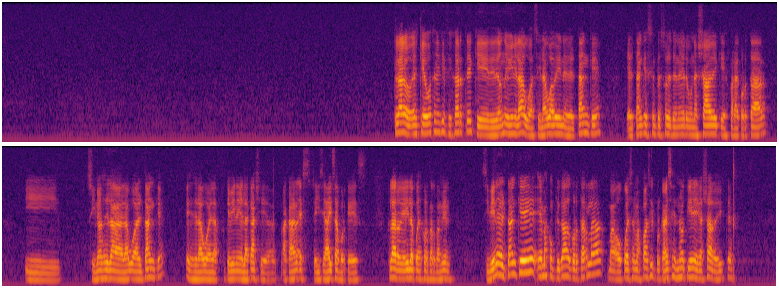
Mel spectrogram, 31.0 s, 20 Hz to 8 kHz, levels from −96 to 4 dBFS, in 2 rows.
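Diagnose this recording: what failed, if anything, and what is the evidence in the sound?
Nothing failed: the speech shows only the expected signature of call microphone processing, with the lowest bass trimmed by its high-pass filter and no content above 8 kHz, both normal for that path.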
